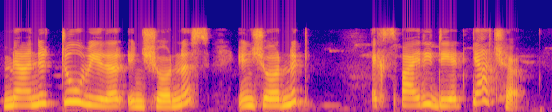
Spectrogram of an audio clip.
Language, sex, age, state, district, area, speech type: Kashmiri, female, 18-30, Jammu and Kashmir, Budgam, urban, read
